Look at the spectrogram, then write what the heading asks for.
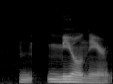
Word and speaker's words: Mjolnir: Mjolnir.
